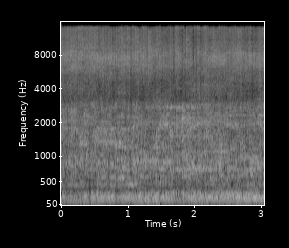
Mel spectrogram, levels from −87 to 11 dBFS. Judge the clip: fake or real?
fake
